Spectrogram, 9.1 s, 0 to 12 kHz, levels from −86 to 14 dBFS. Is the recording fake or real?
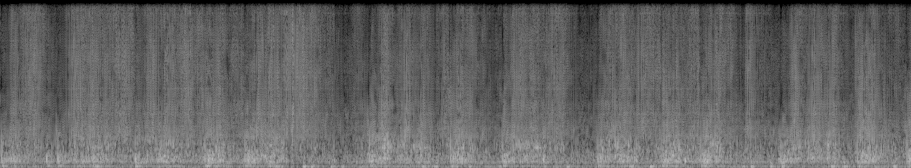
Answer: fake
